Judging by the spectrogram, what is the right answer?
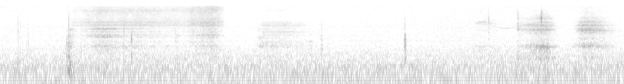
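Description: A person's soft breathing: three breathy puffs of breath over a low steady hum, with a few faint clicks.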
